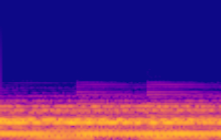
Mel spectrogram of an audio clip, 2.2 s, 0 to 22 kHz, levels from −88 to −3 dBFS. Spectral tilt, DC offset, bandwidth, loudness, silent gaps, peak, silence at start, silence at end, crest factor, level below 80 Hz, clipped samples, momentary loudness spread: -15 dB/octave; under 0.1%; 2.2 kHz; -18 LUFS; none; -8 dBFS; 0 s; 0 s; 10 dB; -32 dBFS; under 0.1%; 1 LU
